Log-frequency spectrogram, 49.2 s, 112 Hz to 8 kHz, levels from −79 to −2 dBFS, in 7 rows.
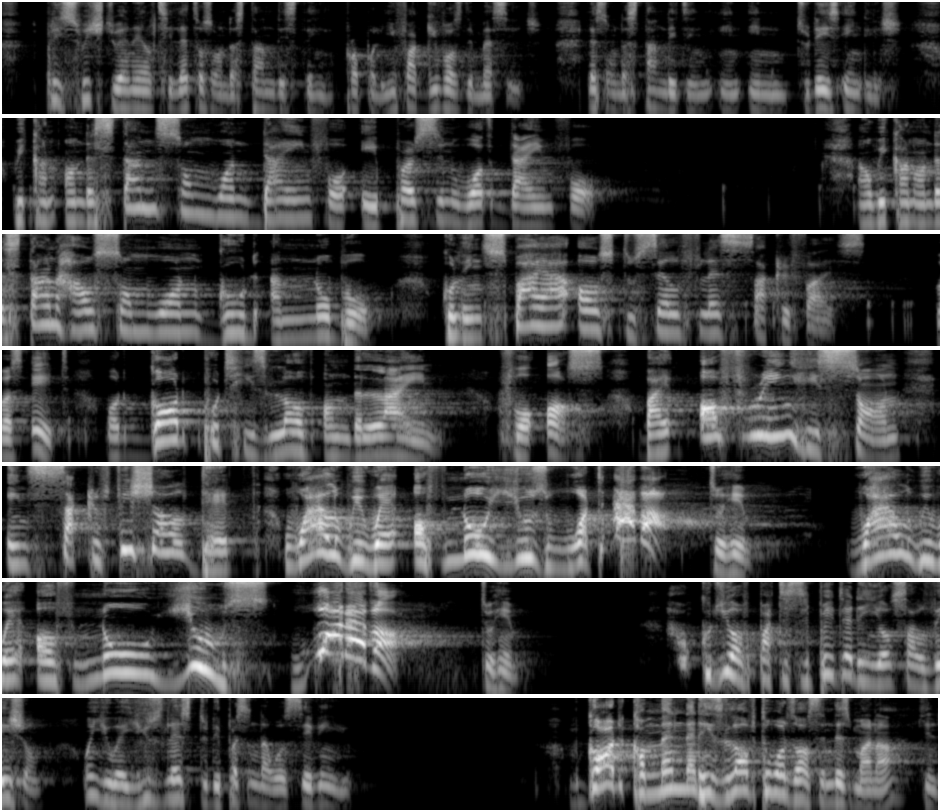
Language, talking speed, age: English, 140 wpm, 30-49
